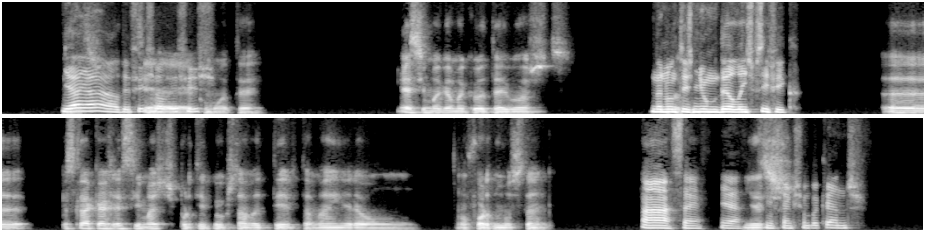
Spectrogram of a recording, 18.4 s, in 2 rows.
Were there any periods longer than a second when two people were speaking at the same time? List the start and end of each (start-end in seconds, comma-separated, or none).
0.6-2.1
